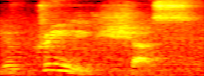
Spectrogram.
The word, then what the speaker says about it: nutritious: Upper sense accent is on T-R-I, T-R-I, tree, nutritious, nutritious, pushtikar.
